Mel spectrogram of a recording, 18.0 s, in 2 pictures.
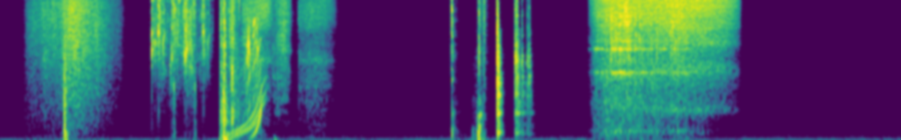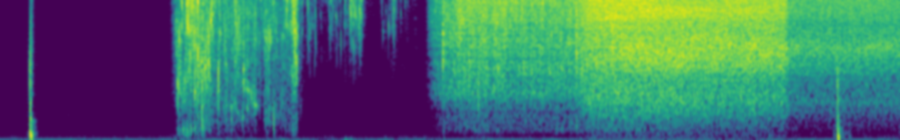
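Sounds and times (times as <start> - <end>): hiss: 5.9 - 7.4, 13.3 - 18.0.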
